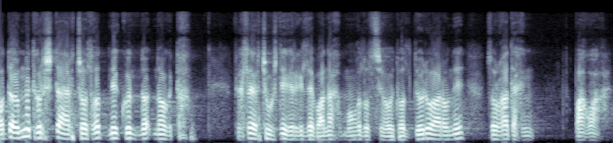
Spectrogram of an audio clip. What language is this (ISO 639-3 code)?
tur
